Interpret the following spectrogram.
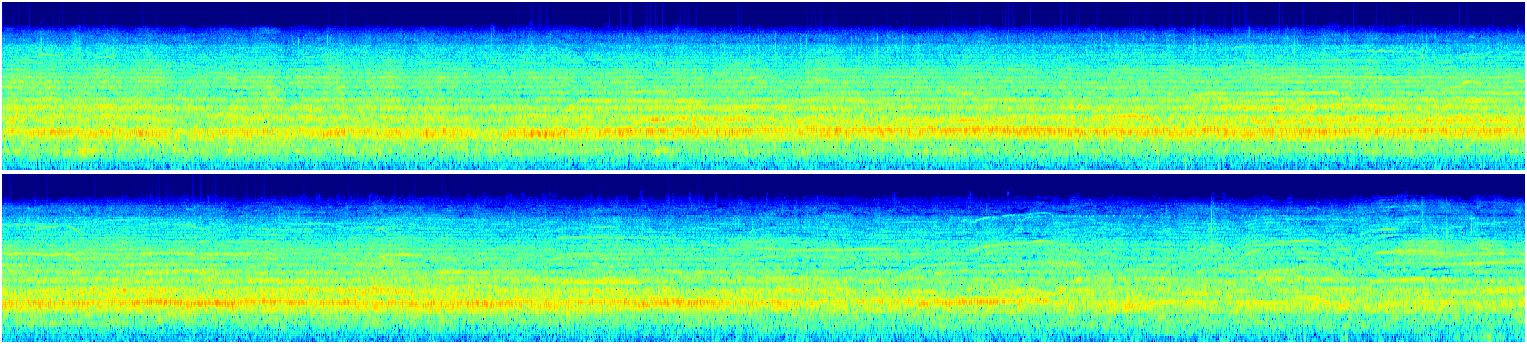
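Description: Large concert crowd cheering and chanting steadily, with scattered whoops rising out of the din.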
